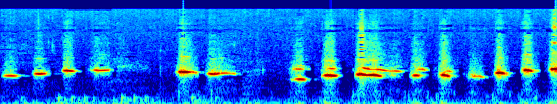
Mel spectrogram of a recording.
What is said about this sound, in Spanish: si pueden tocar la marcha de Zacatecas con silbido, ¿sí lo hace?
